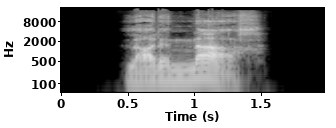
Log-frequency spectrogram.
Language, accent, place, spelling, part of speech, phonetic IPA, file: German, Germany, Berlin, laden nach, verb, [ˌlaːdn̩ ˈnaːx], De-laden nach.ogg
- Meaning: inflection of nachladen: 1. first/third-person plural present 2. first/third-person plural subjunctive I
